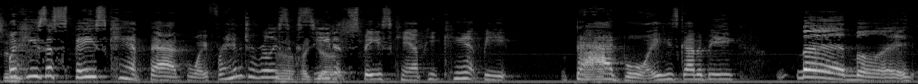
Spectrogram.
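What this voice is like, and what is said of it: Impression, part Jinx, part Tate Donovan. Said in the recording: “That's a great impression. That was like part Jinx, part Tate Donovan. That was wonderful.”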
